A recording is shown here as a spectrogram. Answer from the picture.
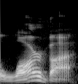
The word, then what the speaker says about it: larvae: They also are going after the larvae. – larvae is the French pronunciation, yes. – the French plural.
